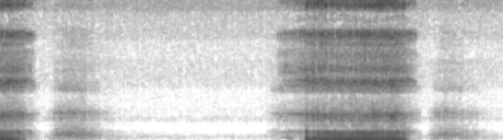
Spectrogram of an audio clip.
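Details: Cartoon character snoring during a nap: a long droning snore between softer breaths, a sound-effect imitation rather than real sleep breathing.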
